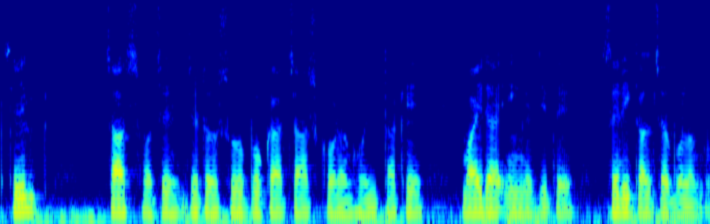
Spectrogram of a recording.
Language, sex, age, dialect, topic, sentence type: Bengali, male, 18-24, Rajbangshi, agriculture, statement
